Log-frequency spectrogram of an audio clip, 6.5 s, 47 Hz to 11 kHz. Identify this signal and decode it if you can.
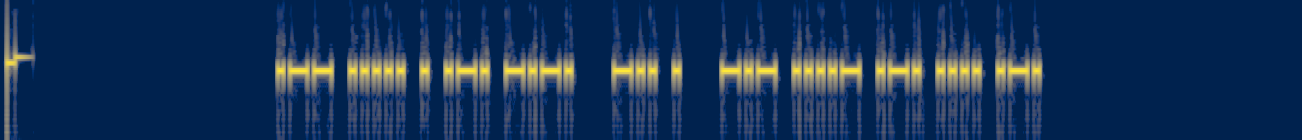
Morse code, heard as a keyed tone, about 40 wpm, 700 Hz. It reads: W5ERC DE K4RHR
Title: USA Callsign DE Callsign 40wpm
